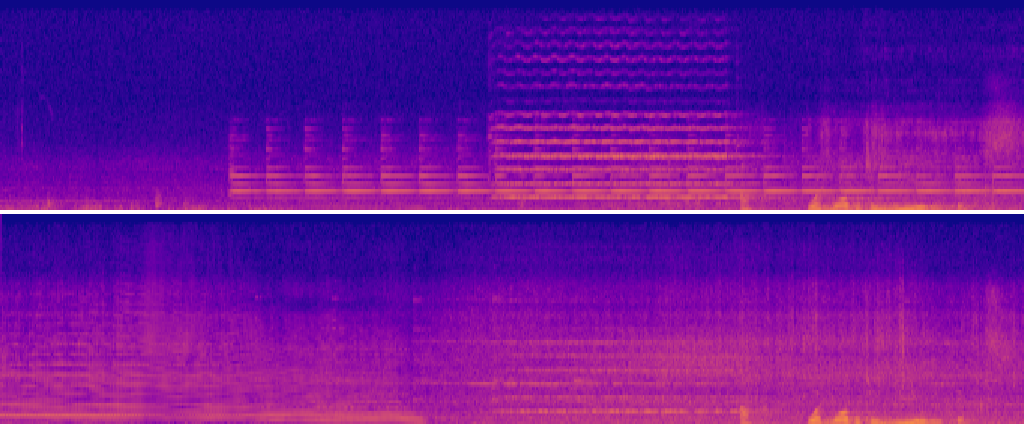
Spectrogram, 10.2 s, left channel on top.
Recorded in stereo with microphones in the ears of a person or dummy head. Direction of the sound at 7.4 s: 25° right (ahead or behind).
